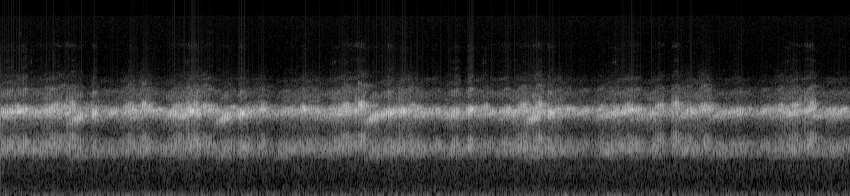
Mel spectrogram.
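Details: Spring chorus of numerous frogs in a wetland beside a home, a live recording: continuous layered croaking and trilling that blends into a steady droning wall of sound, nothing else audible.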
